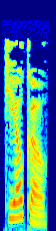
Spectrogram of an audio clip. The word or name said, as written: kioko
